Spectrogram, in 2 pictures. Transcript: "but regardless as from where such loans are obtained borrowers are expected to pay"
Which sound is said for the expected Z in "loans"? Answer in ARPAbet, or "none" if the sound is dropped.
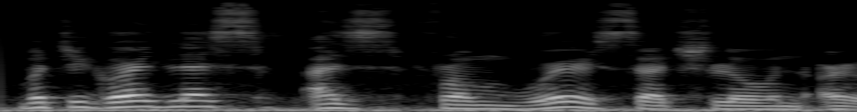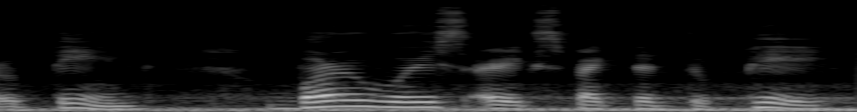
none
